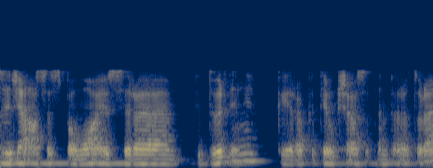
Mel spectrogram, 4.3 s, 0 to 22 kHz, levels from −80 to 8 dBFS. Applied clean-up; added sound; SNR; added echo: none; none; none; none.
